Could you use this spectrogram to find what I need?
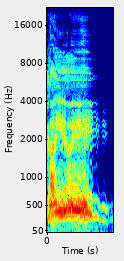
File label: horror "kayui"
